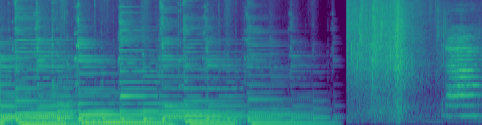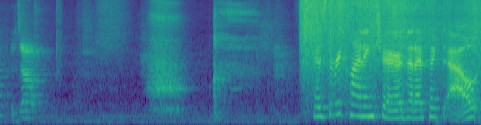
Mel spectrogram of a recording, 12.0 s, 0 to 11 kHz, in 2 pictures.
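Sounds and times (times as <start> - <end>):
plastic-wrapped mattress rustling: 4.3 - 5.5, 9.8 - 12.0.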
